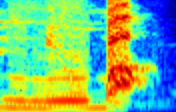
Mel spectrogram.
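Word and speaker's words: pneuma: जो Greek word है वो है न्यूमा इनमें पी साइलेंट होता है जैसे निमोनिया निमोनिया में पी साइलेंट होता है।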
